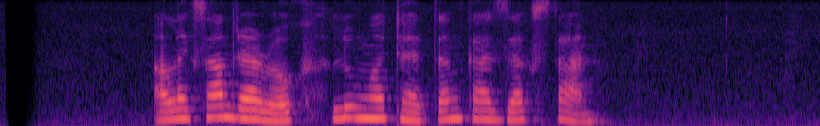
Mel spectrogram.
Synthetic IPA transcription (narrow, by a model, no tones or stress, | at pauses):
ʔalɛksand̪ɾaɾɔkluŋɔd̥ä̤t̪əŋkazakst̪an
